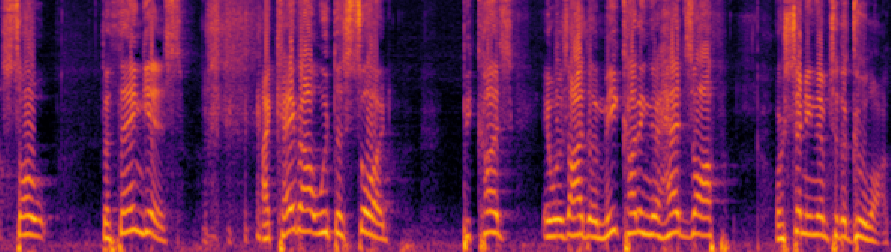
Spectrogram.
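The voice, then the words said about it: Old Jewish man accent impression. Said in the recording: “great impression. That is a great impression. ... that like Jewish like old man accent.”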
